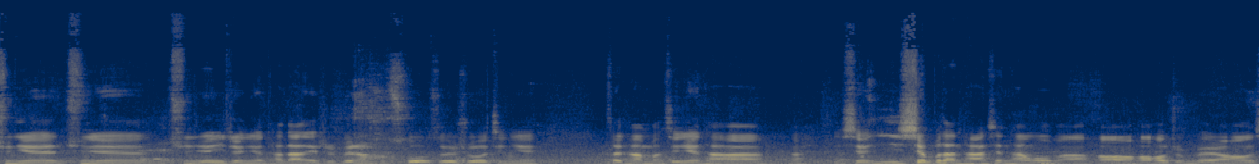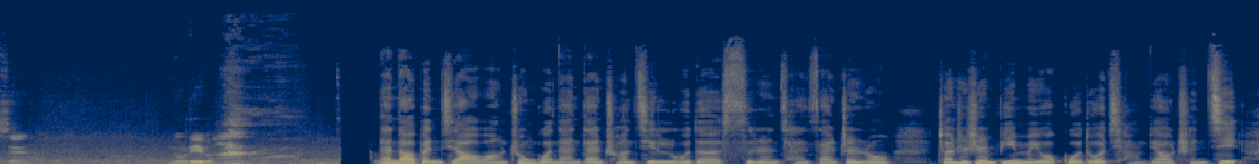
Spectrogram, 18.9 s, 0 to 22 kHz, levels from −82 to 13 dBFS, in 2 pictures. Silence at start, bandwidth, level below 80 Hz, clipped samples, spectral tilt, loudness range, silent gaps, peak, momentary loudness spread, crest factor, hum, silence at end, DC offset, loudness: 0 s; 19.5 kHz; -62 dBFS; under 0.1%; -4.5 dB/octave; 3 LU; 12.00-12.22 s; -6 dBFS; 15 LU; 20 dB; none; 0 s; under 0.1%; -25 LUFS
